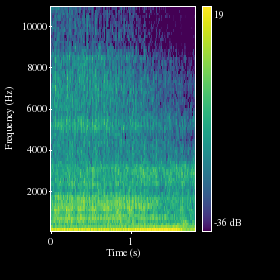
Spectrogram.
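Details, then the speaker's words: Ford 6.0 Powerstroke diesel after replacing the faulty aftermarket standpipe, torqued to 60; started after a long crank; steady low hum, even rhythm, no misfire or knock; normal idle after repair. "Alright, so she's running. She's alive again. That's what it was."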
